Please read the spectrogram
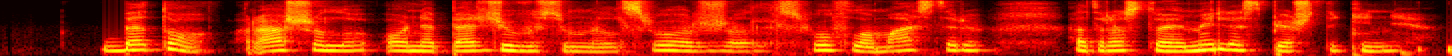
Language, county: Lithuanian, Vilnius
